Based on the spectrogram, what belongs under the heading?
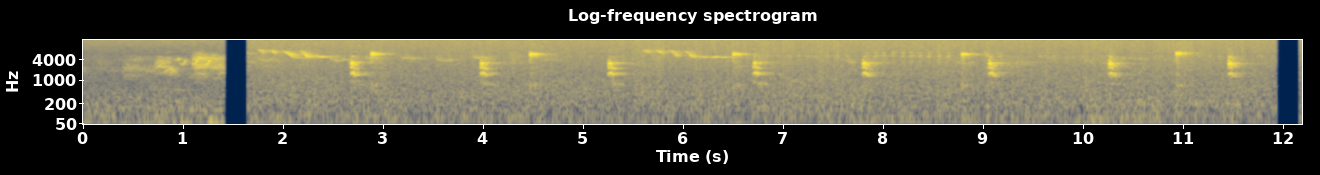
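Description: Wild birds calling. One bird repeats a short, sharp call about once a second, and another gives high, falling trills twice. A harsher call comes before a brief break in the sound about a second and a half in.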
